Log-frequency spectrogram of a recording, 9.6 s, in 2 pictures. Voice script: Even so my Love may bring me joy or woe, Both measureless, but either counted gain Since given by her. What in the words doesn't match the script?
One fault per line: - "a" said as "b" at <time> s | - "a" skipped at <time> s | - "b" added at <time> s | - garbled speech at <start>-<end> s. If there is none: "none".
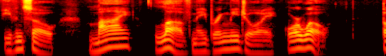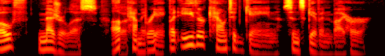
- garbled speech at 6.2-6.9 s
